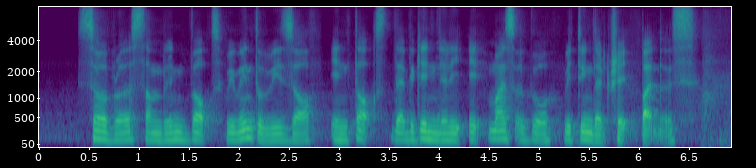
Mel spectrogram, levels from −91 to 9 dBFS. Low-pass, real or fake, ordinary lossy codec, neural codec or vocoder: none; fake; none; codec, 16 kHz, 0.7 kbps, FocalCodec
